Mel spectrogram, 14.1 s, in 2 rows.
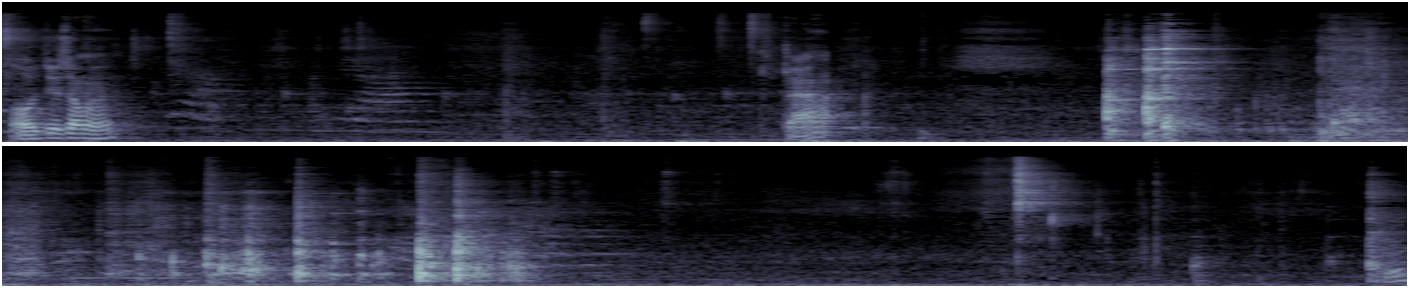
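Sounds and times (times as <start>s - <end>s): ceramic bowls clinking in sink: 5.5s - 6.3s, 7.6s - 9.9s.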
